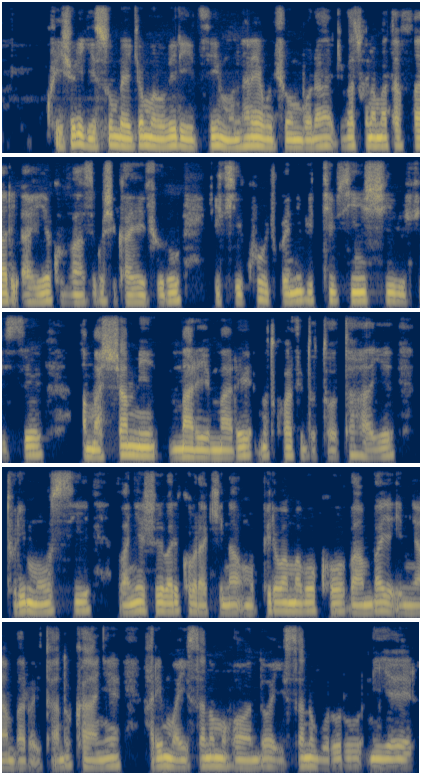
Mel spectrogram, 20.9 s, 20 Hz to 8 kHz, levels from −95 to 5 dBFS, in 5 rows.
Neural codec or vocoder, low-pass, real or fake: none; 7.2 kHz; real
